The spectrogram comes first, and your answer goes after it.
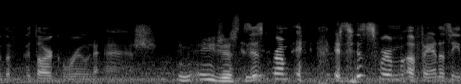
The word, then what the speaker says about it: Aegis: In Aegis, the AE can pronounce as a long E or a long A.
